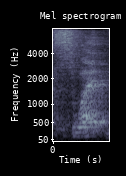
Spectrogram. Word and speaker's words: Sweat: Yeah, his last name is Sweat. Is it pronounced Sweat? Yes, it is.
